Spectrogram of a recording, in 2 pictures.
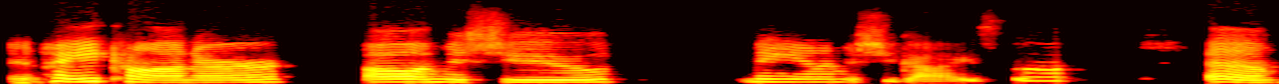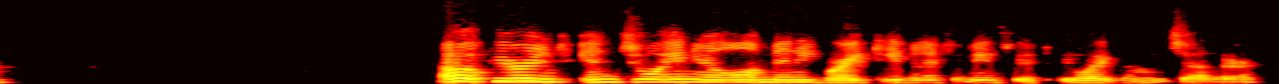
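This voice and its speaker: In a lo-fi home recording, a woman who teaches second grade reads a story to children online. Her fairly high voice keeps a fairly even intonation, unhurried and with long pauses, as she mixes expressive reading with chatty asides.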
